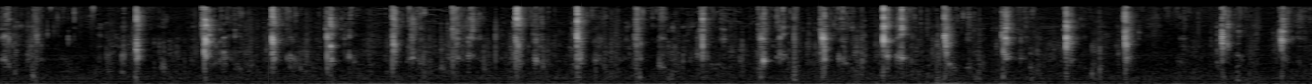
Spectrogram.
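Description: Close-miked chewing: a person eating, with many small, irregular mouth clicks and smacks.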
